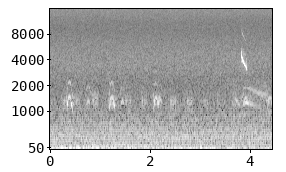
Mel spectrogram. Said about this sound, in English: That's the snow bunting. Little pute. And some buzzes.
